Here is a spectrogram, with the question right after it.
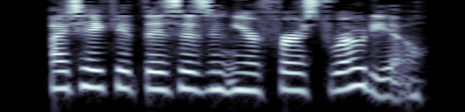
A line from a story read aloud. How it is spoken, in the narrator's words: I noted dryly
